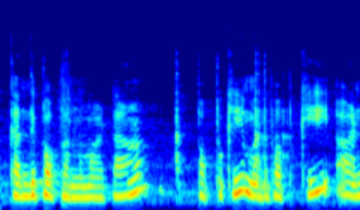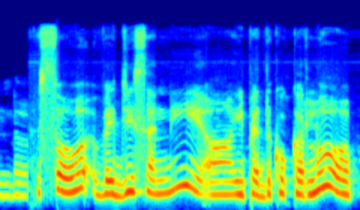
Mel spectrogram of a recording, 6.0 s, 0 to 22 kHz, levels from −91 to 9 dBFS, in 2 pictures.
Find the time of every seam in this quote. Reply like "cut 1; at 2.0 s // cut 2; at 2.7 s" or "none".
cut 1; at 3.2 s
